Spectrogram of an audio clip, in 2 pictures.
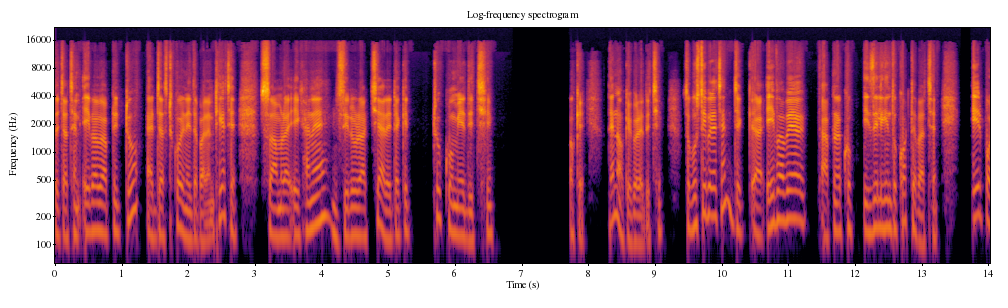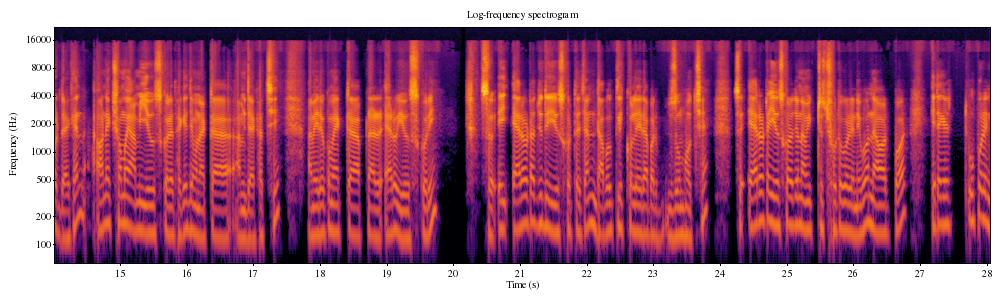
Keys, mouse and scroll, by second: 10.3 typing, 16.5-17.5 drag, 16.5 typing.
